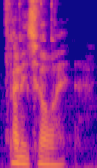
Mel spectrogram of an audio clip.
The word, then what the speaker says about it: Benitoite: How you pronounce it? Yeah, Benitoite.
